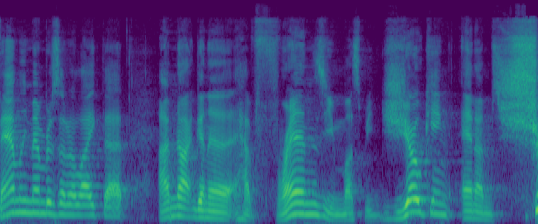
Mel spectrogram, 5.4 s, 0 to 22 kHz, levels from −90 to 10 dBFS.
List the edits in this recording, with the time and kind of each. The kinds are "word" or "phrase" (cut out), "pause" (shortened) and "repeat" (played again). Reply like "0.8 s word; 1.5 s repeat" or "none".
none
